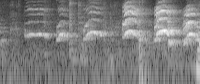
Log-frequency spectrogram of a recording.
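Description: West Highland white terrier puppy whining in a quick run of short, high-pitched yelps, about eight in under two seconds, getting louder toward the end, as it protests being held still.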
